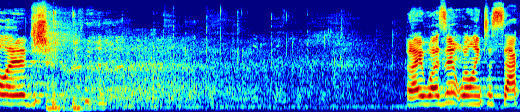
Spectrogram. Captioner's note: audience chuckles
